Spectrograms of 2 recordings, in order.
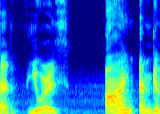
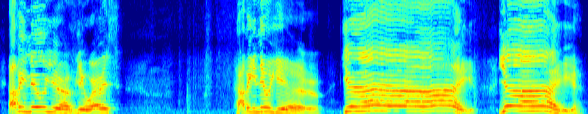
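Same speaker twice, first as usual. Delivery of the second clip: excited shout; 12 semitones higher, 5 dB louder, slower than usual. Real, not acted. Celebrating midnight.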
